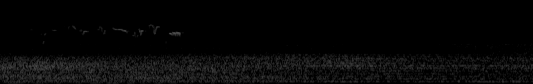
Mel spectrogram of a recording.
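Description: A Dunnock gives one quick, high, thin warbling phrase of jingling notes lasting under two seconds, over a steady roar of traffic or wind.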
